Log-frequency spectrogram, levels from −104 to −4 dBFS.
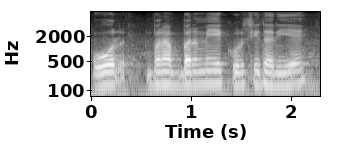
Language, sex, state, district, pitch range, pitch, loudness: Hindi, male, Uttar Pradesh, Shamli, 135-145 Hz, 140 Hz, -18 LUFS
